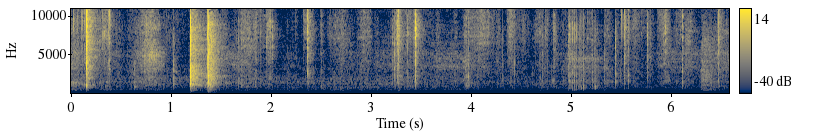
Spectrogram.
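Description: Sheets of paper being handled, rustling with a few short sharp crackles, the loudest just over a second in.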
